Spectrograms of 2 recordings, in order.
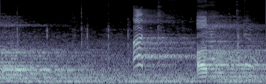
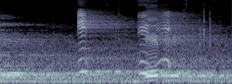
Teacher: فٹافٹ آواز بند، لچک ویبریشن. اس کو قلقلہ نہیں کرنا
